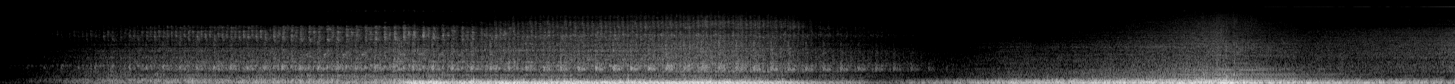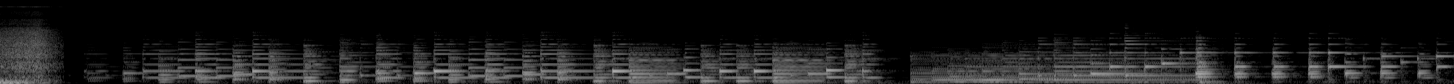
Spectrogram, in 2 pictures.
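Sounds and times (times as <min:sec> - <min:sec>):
car engine revving: 0:00.4 - 0:15.2
faint steady whine: 0:03.8 - 0:15.2.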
